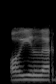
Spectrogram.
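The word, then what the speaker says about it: Euler: oil leur dan lulur ya boiler bacanya oil er dan sebagainya nah ini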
